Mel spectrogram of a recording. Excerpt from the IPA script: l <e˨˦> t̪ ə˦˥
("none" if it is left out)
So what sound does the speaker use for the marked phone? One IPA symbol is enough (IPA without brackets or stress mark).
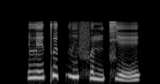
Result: e˨˦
